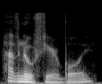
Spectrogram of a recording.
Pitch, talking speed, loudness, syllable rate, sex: 110 Hz, 235 wpm, -17 LUFS, 4.7 syllables/s, male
